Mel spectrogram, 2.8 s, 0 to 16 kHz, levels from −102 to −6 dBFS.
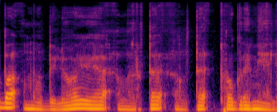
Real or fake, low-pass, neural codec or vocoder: fake; 14.4 kHz; codec, 44.1 kHz, 7.8 kbps, Pupu-Codec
